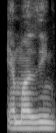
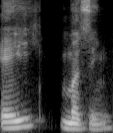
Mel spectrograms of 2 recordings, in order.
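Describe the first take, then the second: First: The first vowel is a short 'a' sound. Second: The first vowel is an 'ay' sound. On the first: The speaker calls it wrong. "অ্যামাজিং পড়বেন না আর" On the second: The speaker calls it right.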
